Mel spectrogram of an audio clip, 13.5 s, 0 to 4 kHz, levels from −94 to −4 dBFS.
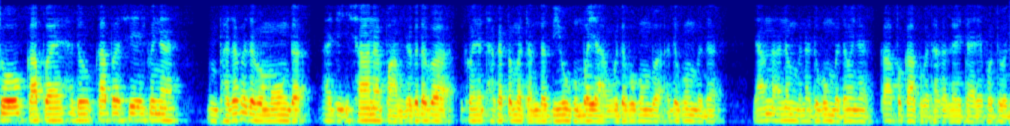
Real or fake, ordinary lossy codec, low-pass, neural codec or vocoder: real; none; 3.6 kHz; none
